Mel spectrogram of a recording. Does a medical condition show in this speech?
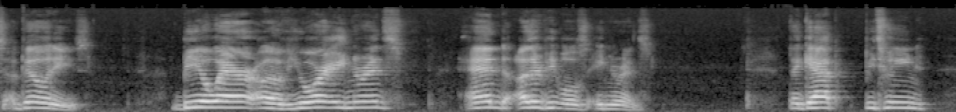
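Yes: cerebral palsy; walks with crutches.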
